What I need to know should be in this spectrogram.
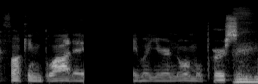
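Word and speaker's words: Bladee: Blade or Blade? I don't know. It's Blade. It's just That's pronounced fucking Blade. retarded. Why does it have two E's then?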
